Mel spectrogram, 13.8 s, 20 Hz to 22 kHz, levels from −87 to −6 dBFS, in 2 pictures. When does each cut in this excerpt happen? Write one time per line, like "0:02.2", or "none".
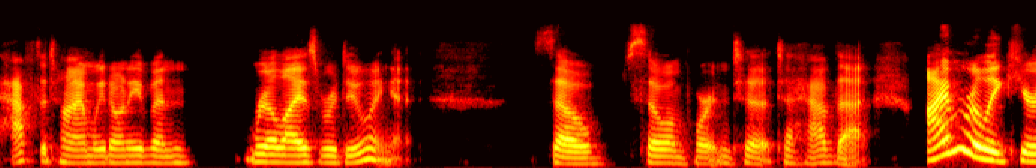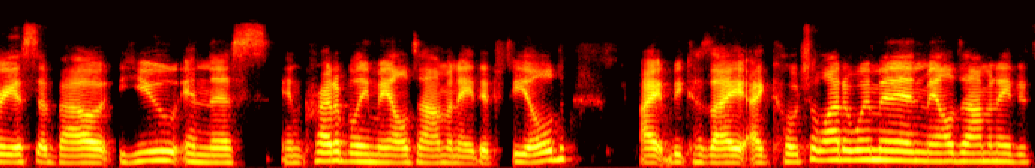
none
